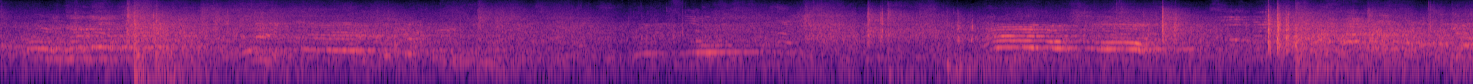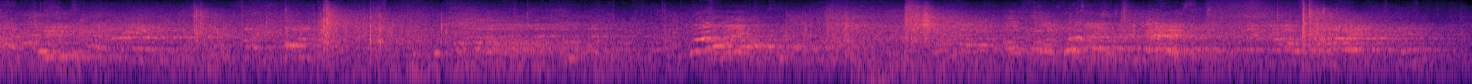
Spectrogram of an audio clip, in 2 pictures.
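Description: Ice hockey sticks clack sharply against the puck.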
